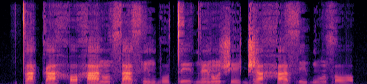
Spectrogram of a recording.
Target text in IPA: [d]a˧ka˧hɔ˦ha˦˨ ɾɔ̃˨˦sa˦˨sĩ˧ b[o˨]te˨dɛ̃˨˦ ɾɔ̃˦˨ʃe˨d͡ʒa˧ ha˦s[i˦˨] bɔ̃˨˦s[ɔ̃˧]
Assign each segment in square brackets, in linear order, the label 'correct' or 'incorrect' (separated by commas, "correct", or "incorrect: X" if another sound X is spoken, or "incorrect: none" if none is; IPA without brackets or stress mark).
incorrect: t, correct, correct, incorrect: ɔ˧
